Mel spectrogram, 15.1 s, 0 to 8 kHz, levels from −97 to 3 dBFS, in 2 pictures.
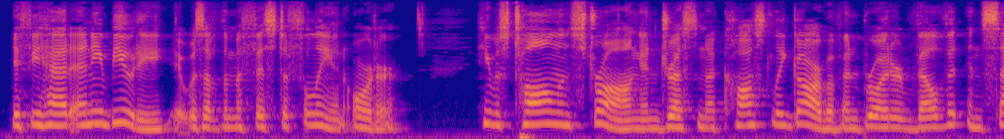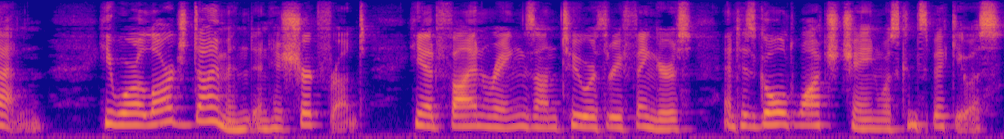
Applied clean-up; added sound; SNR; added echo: none; none; none; none.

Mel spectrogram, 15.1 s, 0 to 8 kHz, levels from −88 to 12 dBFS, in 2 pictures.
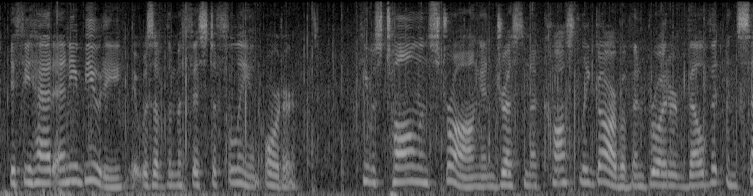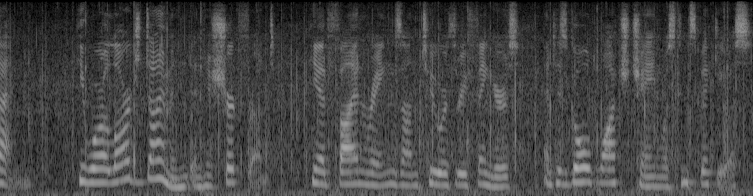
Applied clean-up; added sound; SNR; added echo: none; Rain; 13 dB; none.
